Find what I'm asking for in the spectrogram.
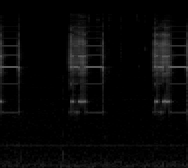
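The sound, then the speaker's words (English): Electronic beeping from a device that types letters by sending them as binary codes: three high, steady tones, each about a third of a second long, separated by short silent gaps. “let's see, stop the beeping.”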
